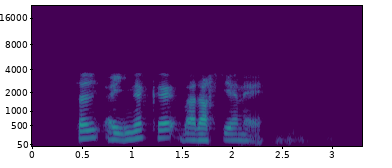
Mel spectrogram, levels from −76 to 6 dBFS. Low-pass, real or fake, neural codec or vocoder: 3.6 kHz; fake; codec, 16 kHz, 1 kbps, X-Codec, HuBERT features, trained on LibriSpeech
